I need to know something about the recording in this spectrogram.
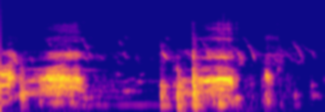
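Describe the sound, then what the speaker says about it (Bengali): Pakistani breed chickens on a poultry farm cluck and squawk close by in a few loud bursts separated by short quiet gaps, with no voices heard. "রাশেদ ভাই এই মুরগিগুলো কিসের এটা ভাই এটা পাকিস্তানি"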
